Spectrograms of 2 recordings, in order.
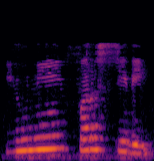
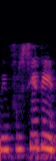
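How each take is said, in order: First: It begins with a 'y' glide before 'oo'. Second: It begins with a plain 'oo' vowel. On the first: The speaker calls it right. "tapi melainkan university" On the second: The speaker calls it wrong. "diucapkannya bukan university"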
